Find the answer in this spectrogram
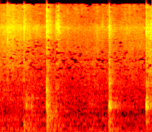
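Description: Sliced onions sizzling in oil in a steel kadai while a perforated steel spatula stirs them. The spatula clinks sharply against the pan three times.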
